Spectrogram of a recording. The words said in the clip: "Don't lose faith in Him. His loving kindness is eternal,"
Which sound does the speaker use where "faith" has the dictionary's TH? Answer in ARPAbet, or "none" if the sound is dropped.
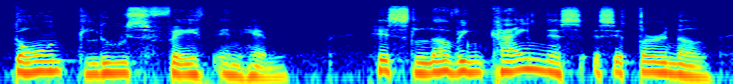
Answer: TH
